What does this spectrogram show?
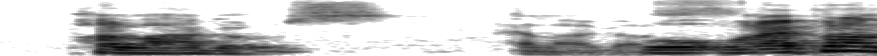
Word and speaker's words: Pelagos: That's the right way to say it now, right, Sam? In the commercials, Pelagos.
